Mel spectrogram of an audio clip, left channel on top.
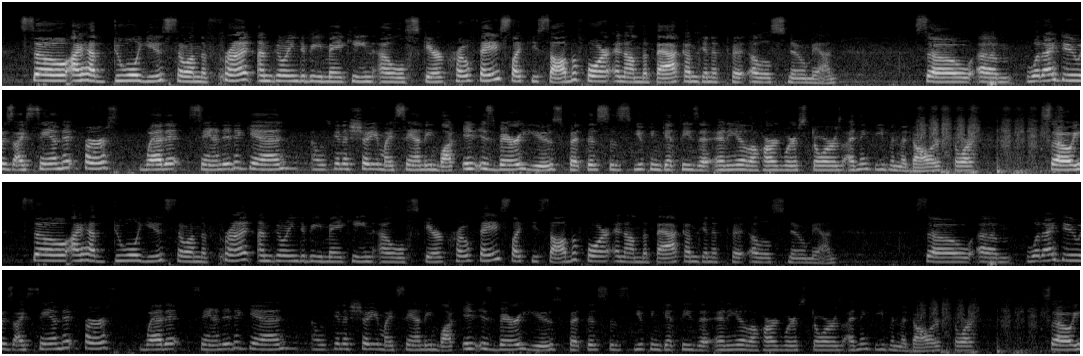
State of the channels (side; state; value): right; quieter; 12.1 dB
